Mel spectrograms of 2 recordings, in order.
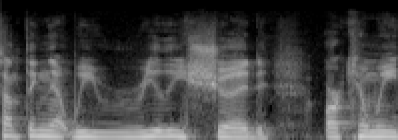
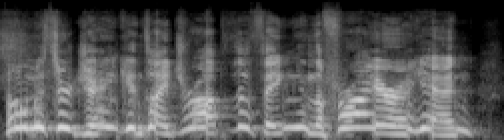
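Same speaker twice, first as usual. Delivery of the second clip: put-on loud, pitched-up cartoon child; 5 dB louder than usual. Improvising a quick character bit after a joke intro, in a Morty voice. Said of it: "Why do you suddenly sound like".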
